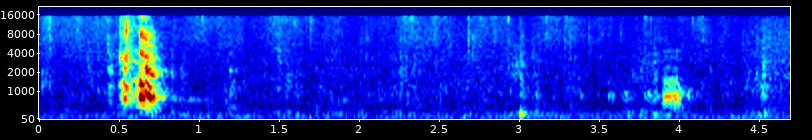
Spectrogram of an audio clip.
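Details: Buff Brahma hen, three years old, free-range among mixed-breed chickens, making an unusual croupy bark-like cough. One loud harsh burst is followed by two or three fainter rough sounds, over a low steady background.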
